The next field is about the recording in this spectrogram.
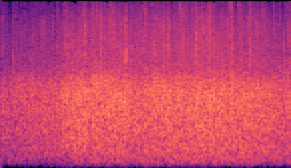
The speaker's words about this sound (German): Ein letztes Mal die Raute. Die Ära Merkel ist zu Ende. Applaus im Bundestag, um sie zu ehren. Viel Applaus.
